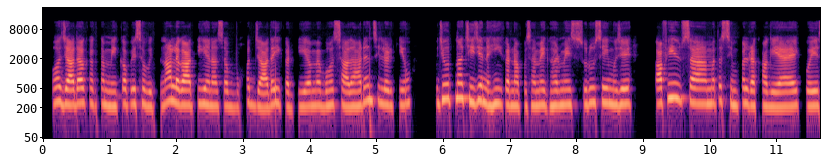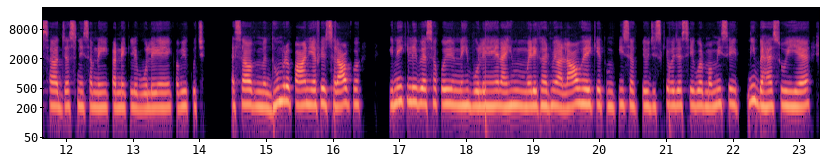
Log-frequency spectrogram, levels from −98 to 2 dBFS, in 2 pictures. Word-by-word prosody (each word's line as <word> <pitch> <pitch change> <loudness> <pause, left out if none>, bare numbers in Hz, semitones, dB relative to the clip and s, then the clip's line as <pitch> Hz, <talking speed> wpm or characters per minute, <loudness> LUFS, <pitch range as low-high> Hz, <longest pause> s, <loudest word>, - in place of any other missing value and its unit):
बहुत 260 +1 +1
ज़्यादा 240 +1 +6
क्या 245 -1 -6
कहता 235 +2 -7
मेकअप 225 +2 -2
ये 240 - +2
सब 235 -1 -3
इतना 215 +5 -2
लगाती 235 -2 +4
है 235 - +2
ना 215 -1 0
सब 215 -1 -4
बहुत 225 +4 -7
ज़्यादा 205 +1 +2
ही 245 0 +1
करती 205 0 -5
है। 215 0 +1
मैं 220 0 -2
बहुत 225 +1 -2
साधारण-सी 225 +5 0
लड़की 230 -1 -2
हूँ 230 +1 -2 0.4
मुझे 245 +5 +1
उतना 305 +1 +3
चीज़ें 280 -2 +2
नहीं 240 0 +1
करना 225 -2 +1
पसंद। 215 +1 -4
मे 225 +1 +1
घर 220 +1 -1
में 230 +1 0
शुरू 235 +2 -3
से 255 +1 -2
ही 250 - +3
मुझे 240 0 +3 0.4
काफ़ी 300 +5 +4
सा 255 -5 +3
मतलब 245 +3 -2
सिंपल 245 -2 -2
रखा 220 -1 0
गया 205 0 +2
है 210 +1 +3
कोई 215 0 +2
ऐसा 220 0 -1
जश्न 215 +1 -4
ये 210 - -2
सब 210 +1 -5
नहीं 205 0 -2
करने 205 -1 -2
के 205 +1 -9
लिए 200 - -3
बोले 195 +1 -3
हैं। 200 0 -2
कभी 210 +2 -1
कुछ, 215 0 -10 0.4
ऐसा 230 +1 +1
म 210 -1 -1
धूम्रपान 235 -1 +2
या 230 -1 +2
फ़िर 245 +2 +1
शराब 225 +1 +1 0.6
पीने 245 +4 +1
के 265 - -7
लिए 260 0 +3
भी 245 0 +3
ऐसा 240 +1 -2
कोई 235 0 +1
नहीं 225 0 +1
बोले 215 0 +1
हैं 220 +1 +1
ना 215 - +1
ही 210 +1 +2
मेरे 220 -1 +1
घर 220 0 0
में 225 - 0
अलाउ 210 +3 +1
है 240 -1 +5
कि 230 0 -2
तुम 215 -1 -5
पी 230 +3 -6
सकते 220 -1 -5
हो। 215 - +1
जिसकी 210 +3 -5
वजह 225 0 0
से 225 +1 -6
एक 220 - -3
बार 220 0 0
मम्मी 215 +3 -1
से 240 +1 -3
इतनी 235 +6 -2
बहस 215 0 -1
हुई 215 -1 +1
है 210 +2 +2
225 Hz, 240 wpm, -23 LUFS, 215-240 Hz, 0.6 s, ज़्यादा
